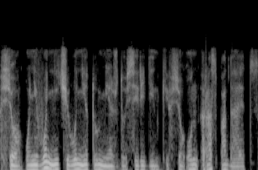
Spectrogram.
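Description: In a dry recording with no echo and a quiet background, a man with a fairly low voice speaks very slowly in a flat monotone, with hardly any pauses. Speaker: psychologist streamer reviewing videos. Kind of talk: live stream commentary. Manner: casual, joking. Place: home room. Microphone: studio mic.

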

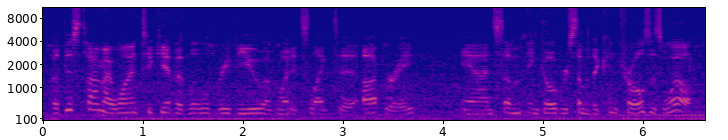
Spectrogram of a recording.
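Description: Loud noise runs behind a man who speaks fairly quickly. His voice sounds dry, without any echo. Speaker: tractor owner reviewer. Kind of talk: casual review talk. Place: garden. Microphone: camera far.

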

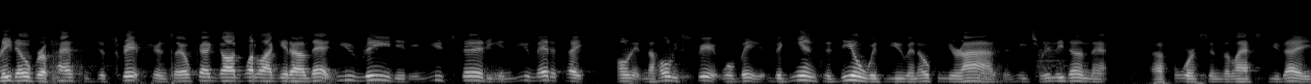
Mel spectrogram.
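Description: A man talks at a fairly quick pace, his loudness swinging a lot while his pitch varies in an ordinary way. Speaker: pastor. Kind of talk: sermon. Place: church.

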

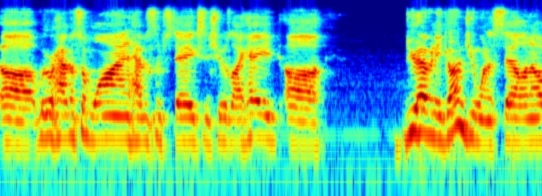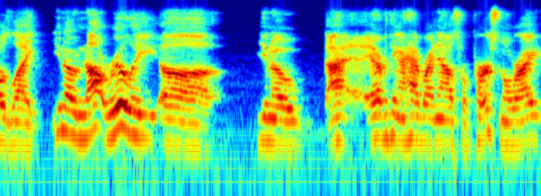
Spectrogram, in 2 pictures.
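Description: A bright, sharp tone with a Southern US accent, ordinary pitch variation and a fairly quick pace. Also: man. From southern Mississippi, rural. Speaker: former federal prisoner. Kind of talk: interview. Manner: halting. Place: garden. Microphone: video call.

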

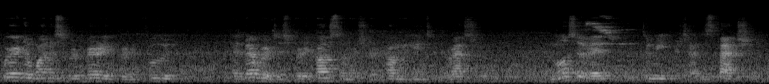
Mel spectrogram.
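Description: A man talks at a fairly quick pace. Loud background noise and audible room echo fill the recording. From Philippines, Bicol (Naga City). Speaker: internship applicant, hospitality graduate. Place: office.

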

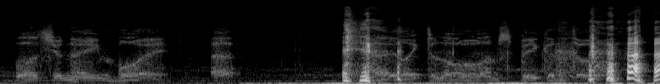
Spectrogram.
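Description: In a put-on character voice with a menacing tone, a man speaks at an extremely high pitch and a very slow pace, with long, frequent pauses. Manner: menacing, interrogating.

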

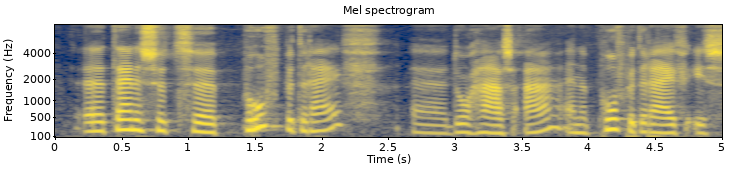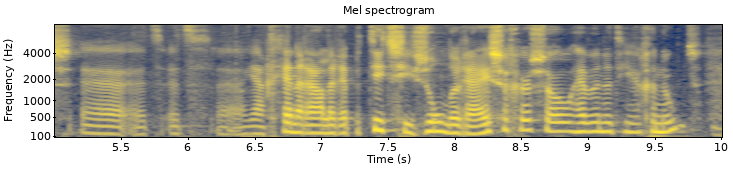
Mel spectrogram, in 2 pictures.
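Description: Here is a woman with a plain, everyday voice speaking at a fairly slow pace. Her intonation is lively, and her loudness swings widely. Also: medium pitch for a woman. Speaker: member of parliament; witness. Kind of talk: formal hearing questioning. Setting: parliamentary hearing room. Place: hall. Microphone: podium.

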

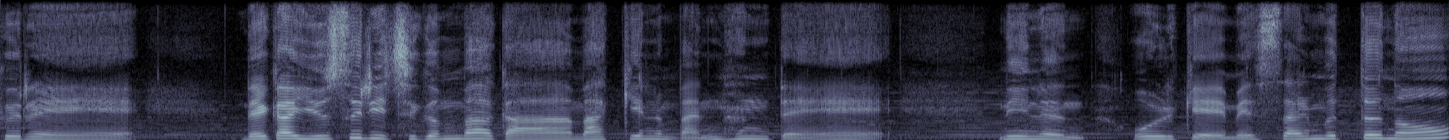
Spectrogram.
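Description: With music playing in the background, someone in a Gyeongsang accent speaks at a very slow pace with lively intonation. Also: woman, medium pitch for a woman. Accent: Gyeongsang dialect in dialogue. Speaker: poetry reader. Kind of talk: poetry reading.

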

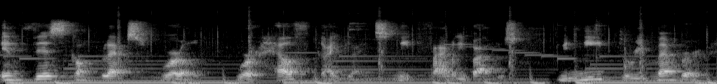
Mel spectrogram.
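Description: Clear music plays in the background. A man talks at a fairly slow pace over it. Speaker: commentator. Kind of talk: scripted opinion commentary. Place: home room.

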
